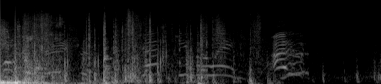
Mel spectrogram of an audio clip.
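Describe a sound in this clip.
Gunshots ring out loudly in quick succession.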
